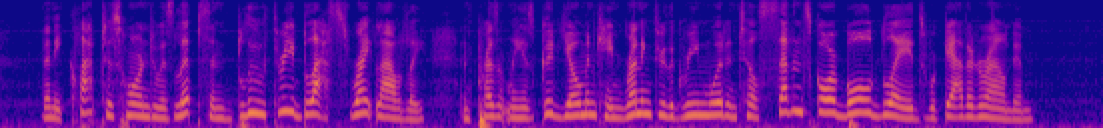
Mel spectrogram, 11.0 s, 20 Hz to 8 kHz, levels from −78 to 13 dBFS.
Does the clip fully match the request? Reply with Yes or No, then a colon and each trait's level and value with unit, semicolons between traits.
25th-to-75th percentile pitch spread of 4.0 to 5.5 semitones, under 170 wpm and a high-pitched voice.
No: average, 4.8 semitones; average, 175 wpm; high, 220 Hz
